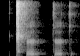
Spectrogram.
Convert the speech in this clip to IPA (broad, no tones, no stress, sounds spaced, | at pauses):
ǁʰ e kː e k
